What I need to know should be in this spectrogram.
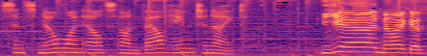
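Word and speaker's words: Valheim: seeing that seeing that I pronounce it as valim because it's closer to the to Old noris the damn speak up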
